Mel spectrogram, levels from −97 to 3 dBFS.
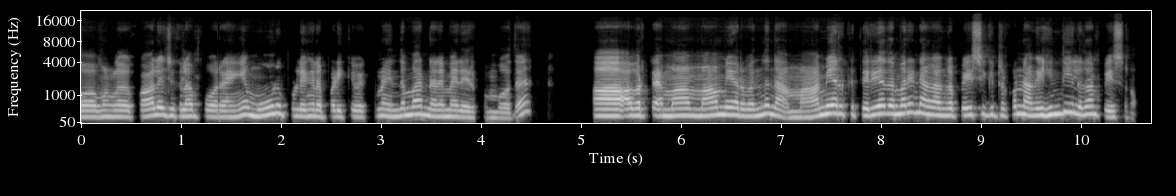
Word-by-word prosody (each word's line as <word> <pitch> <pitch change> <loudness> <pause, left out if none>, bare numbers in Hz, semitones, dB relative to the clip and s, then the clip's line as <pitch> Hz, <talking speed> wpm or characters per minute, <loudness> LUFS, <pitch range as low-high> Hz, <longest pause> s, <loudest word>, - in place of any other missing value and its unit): அவங்க 185 +1 -3 0.2
காலேஜுக்குலாம் 200 -2 -1
போறாய்ங்க. 185 +4 -2
3 260 +5 +1
பிள்ளைங்கள 200 -1 -2
படிக்க 185 0 -6
வைக்கணும். 200 +3 -5
இந்த 205 +3 -2
மாரி 255 -2 +1
நிலைமையில 190 -3 -1
இருக்கும்போது, 160 - -8 0.8
ஆ - - +7 0.3
அவர்ட்ட 215 -1 0
ம - - +3 0.3
மாமியார் 230 -1 +2
வந்து, 240 +6 0 0.4
மாமியாருக்கு 250 +6 +1
தெரியாத 265 +3 +3
மாரி 290 +3 0
நாங்க 245 -3 +2
அங்கே 220 -1 -1
பேசிக்கிட்டு 230 -1 -4
இருக்கோம். 255 +3 -1
நாங்க 220 0 +1
ஹிந்தியிலதான் 255 -4 0
பேசுறோம். 175 -2 -7
215 Hz, 145 wpm, -21 LUFS, 190-245 Hz, 0.8 s, ஆ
